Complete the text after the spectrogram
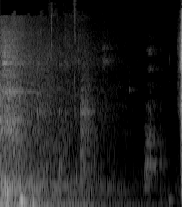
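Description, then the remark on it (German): A single sneeze, a sharp burst of air with a breathy tail that fades into silence, followed by a brief loud noise at the very end. “Gesundheit. Gesundheit,”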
